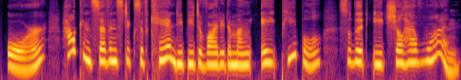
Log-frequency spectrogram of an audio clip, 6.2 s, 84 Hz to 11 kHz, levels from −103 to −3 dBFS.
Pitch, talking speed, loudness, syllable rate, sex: 245 Hz, 175 wpm, -18 LUFS, 4.7 syllables/s, female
